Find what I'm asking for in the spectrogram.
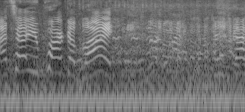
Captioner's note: laughter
